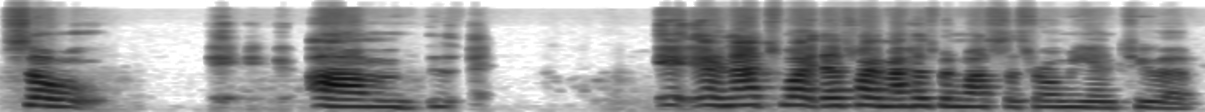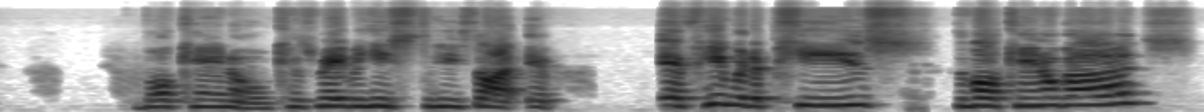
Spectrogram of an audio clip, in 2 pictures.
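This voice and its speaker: Woman, high pitch, bright forceful tone, casual live-stream chat. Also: a little slow, long pauses.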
